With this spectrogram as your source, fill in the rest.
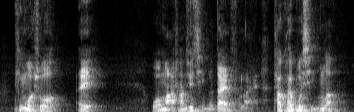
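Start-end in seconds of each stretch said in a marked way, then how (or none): none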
